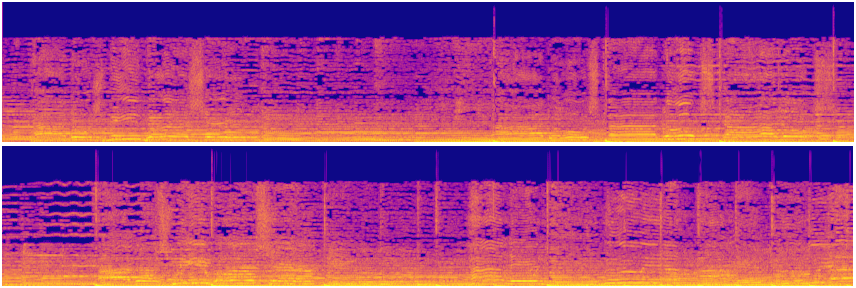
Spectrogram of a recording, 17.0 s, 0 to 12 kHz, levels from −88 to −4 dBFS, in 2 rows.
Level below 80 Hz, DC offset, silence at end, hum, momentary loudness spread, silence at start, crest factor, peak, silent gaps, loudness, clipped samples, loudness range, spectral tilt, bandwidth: -16 dBFS; under 0.1%; 0 s; none; 5 LU; 0 s; 12 dB; 0 dBFS; none; -14 LUFS; under 0.1%; 4 LU; -6 dB/octave; 9.4 kHz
